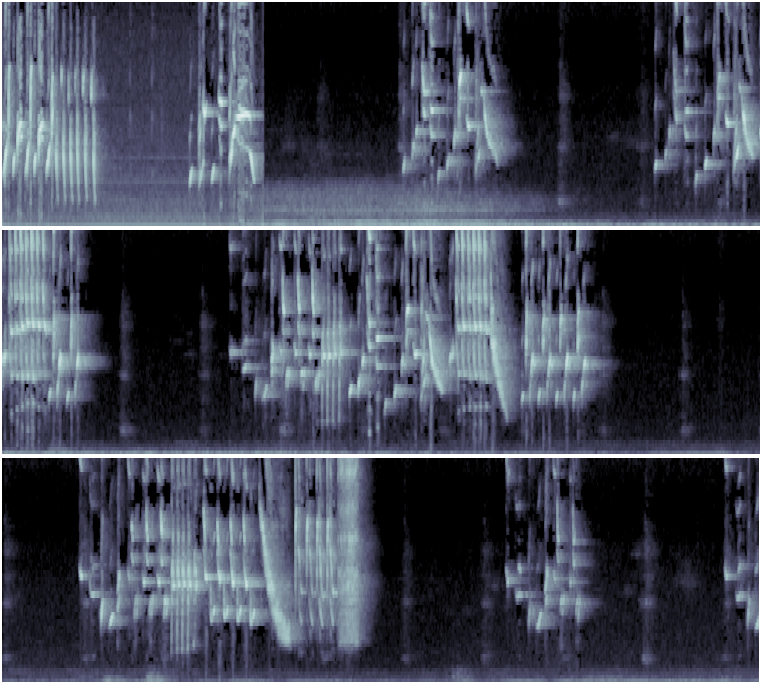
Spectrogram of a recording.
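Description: European goldfinch singing: fast, high twittering phrases of one to four seconds each, with short pauses between them.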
